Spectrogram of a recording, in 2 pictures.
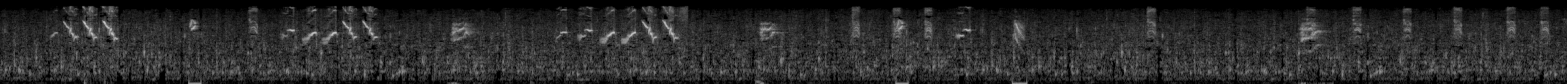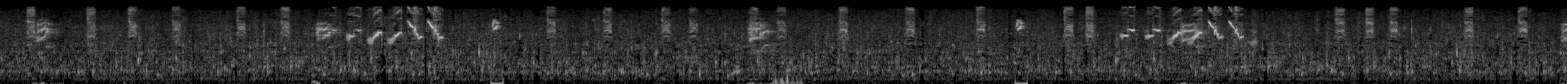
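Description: Double-collared seedeater (coleiro) calling and singing in short bursts of quick, high chirping notes every few seconds, over a steady faint hiss.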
